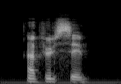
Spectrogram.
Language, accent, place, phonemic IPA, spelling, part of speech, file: French, France, Lyon, /ɛ̃.pyl.se/, impulser, verb, LL-Q150 (fra)-impulser.wav
- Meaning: to encourage, egg on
